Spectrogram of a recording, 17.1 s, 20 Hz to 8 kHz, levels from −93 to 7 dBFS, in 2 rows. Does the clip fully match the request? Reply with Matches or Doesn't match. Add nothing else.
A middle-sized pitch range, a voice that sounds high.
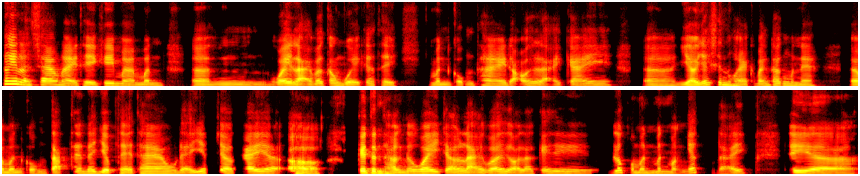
Doesn't match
